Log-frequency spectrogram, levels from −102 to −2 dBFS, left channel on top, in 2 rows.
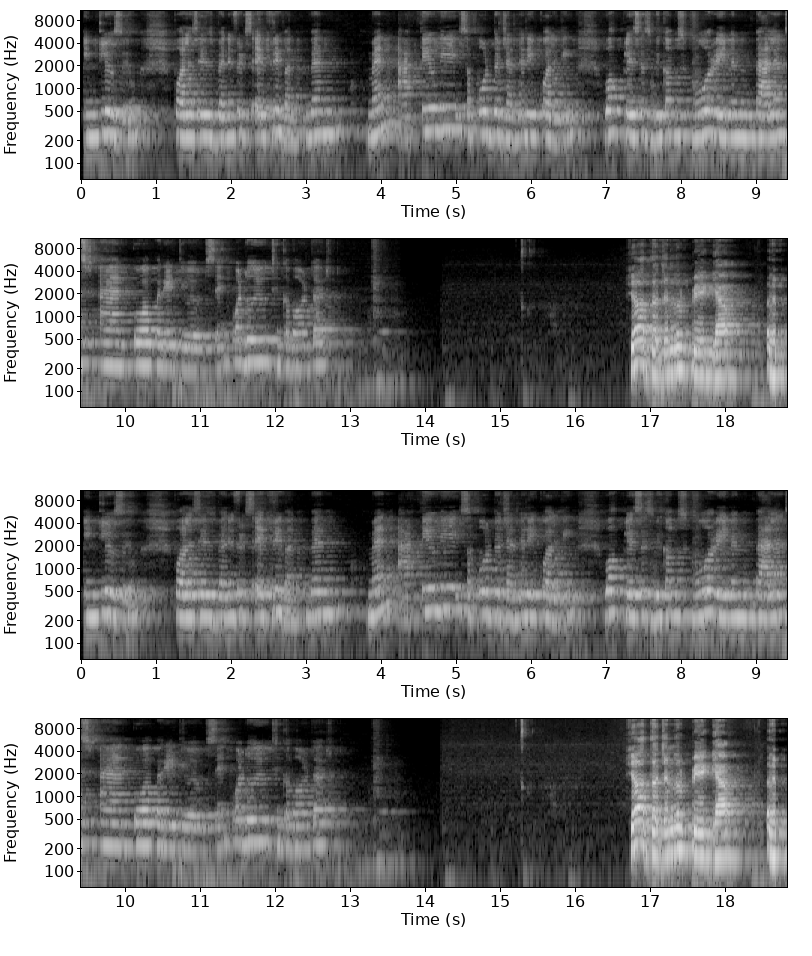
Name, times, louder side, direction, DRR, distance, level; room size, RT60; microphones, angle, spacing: voice 1, 0.0-3.4 3.8-12.7 13.3-13.5, left 1 dB, 50° left, 2 dB, 6.6 m, -34 dB
voice 2, 16.7-18.7, right 3 dB, 70° right, 7 dB, 1.7 m, -24 dB
23.5 x 22.5 x 8.4 m, 1.1 s
head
